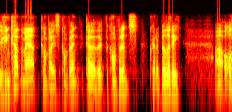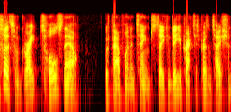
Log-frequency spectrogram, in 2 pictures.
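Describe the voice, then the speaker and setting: A bright, sharp tone with an Australian accent at a fairly quick pace, dry and close with no echo. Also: man, medium pitch for a man, ordinary pitch variation. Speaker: conference speaker. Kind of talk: conference presentation. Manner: fast.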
